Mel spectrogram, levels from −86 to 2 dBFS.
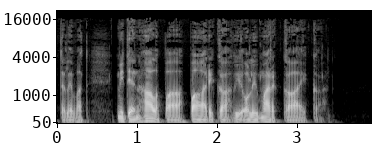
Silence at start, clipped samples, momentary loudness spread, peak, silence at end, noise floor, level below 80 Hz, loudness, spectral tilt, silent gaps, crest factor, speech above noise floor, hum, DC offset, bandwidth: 0.05 s; under 0.1%; 14 LU; 0 dBFS; 0.6 s; -64 dBFS; -32 dBFS; -18 LUFS; -6 dB/octave; none; 18 dB; 46 dB; none; under 0.1%; 17 kHz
